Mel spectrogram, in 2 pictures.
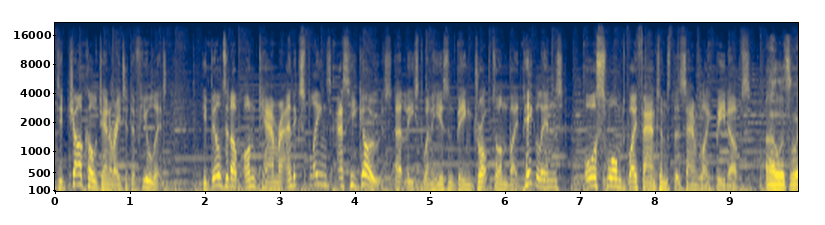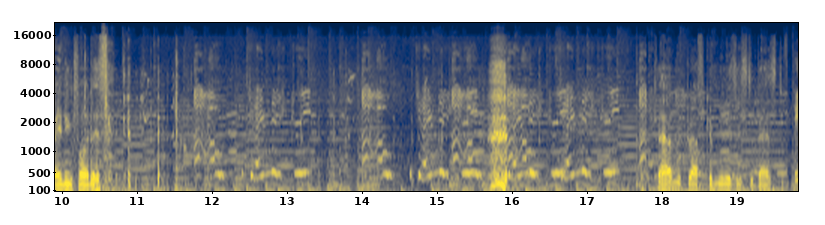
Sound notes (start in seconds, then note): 10.3 chuckles; 12.9 in squeaky Bdubs voice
